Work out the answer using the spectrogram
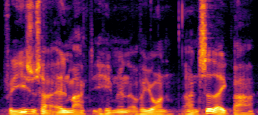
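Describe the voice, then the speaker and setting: A man's voice: lowish voice, fairly even intonation, breathy edge. A man preaching a sermon, earnest and reflective, repeating key phrases and addressing listeners directly with questions. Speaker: pastor.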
